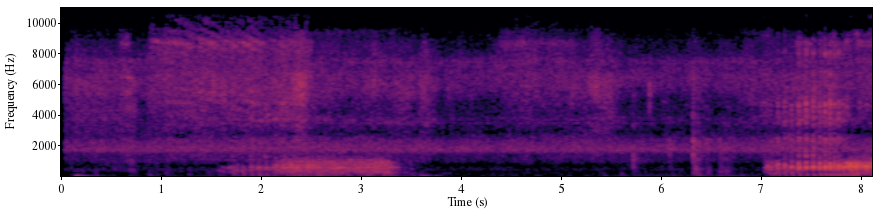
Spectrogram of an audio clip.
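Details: Pug snoring while asleep.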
